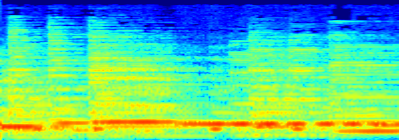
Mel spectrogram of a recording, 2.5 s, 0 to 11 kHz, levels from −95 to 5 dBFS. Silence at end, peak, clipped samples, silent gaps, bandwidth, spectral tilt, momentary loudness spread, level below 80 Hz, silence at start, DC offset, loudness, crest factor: 0 s; -4 dBFS; under 0.1%; none; 7.6 kHz; -6.5 dB/octave; 2 LU; -52 dBFS; 0 s; under 0.1%; -16 LUFS; 10 dB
